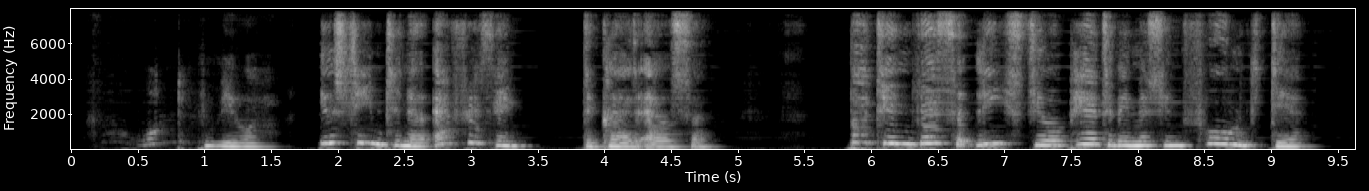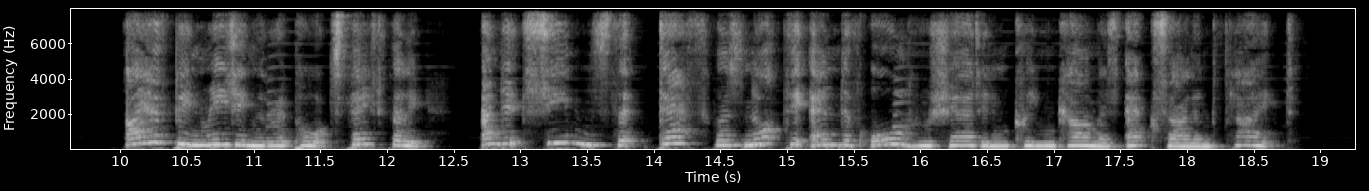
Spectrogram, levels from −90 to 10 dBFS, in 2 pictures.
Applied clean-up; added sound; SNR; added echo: neural mask model DeepFilterNet 3.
